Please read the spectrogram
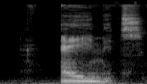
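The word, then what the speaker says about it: emit: Domina wenum aim it with a long e at the start.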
